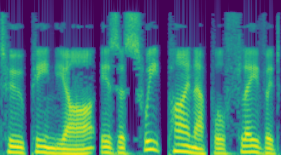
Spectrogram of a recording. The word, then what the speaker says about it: Jupiña: Jupiña, pronounced Jupiña, is a sweet pineapple flavored carbonated beverage.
